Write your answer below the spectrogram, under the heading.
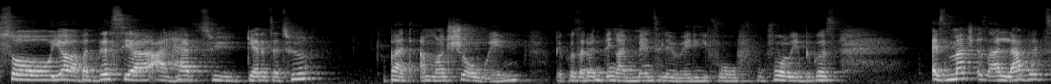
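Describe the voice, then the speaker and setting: A voice with a South African accent comes through audible room echo and noticeable background noise. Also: woman, medium pitch for a woman, ordinary pitch variation, moderate pace. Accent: South African, Zulu-speaking. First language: Zulu. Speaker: YouTuber. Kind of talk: casual vlog chat. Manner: hesitant, filler-heavy.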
